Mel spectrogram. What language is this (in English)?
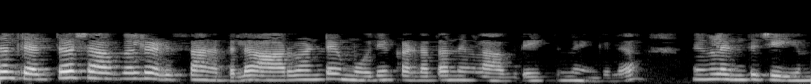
Malayalam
